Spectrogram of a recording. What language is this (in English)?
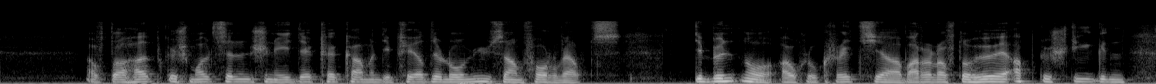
German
